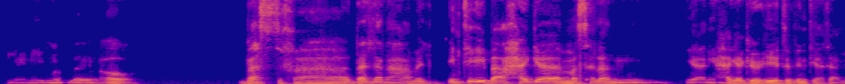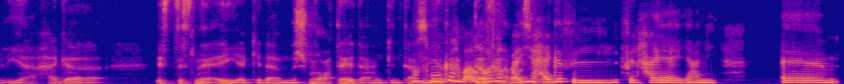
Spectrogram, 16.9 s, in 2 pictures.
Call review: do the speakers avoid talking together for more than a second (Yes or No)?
No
